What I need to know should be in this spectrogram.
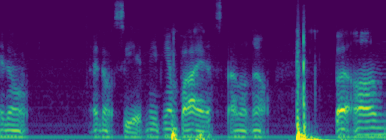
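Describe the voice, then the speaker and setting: This man's intonation is lively, and his voice is somewhat breathy. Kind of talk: casual vlog. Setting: webcam recording at home. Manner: animated.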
